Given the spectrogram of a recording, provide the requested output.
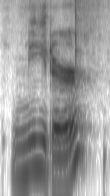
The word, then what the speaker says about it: meter: with that and then for meter it has the green tea vowel so i see the meter green meter the otherwise the words are pronounced exactly the same they both have a flap so it sounds a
